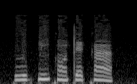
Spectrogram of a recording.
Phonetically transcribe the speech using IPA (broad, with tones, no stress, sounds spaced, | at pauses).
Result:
l u˧ k͡p ĩ˦ k ɔ̃˧ t ɛ˦ k ã˦˨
